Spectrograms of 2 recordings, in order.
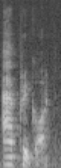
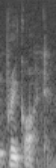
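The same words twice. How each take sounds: First: It is said with an American pronunciation. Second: It is said with a British pronunciation. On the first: "American कहेंगे एप्रिकॉट" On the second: "British कहते हैं एप्रिकॉट"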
